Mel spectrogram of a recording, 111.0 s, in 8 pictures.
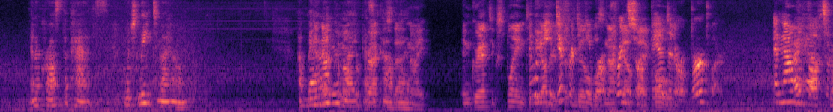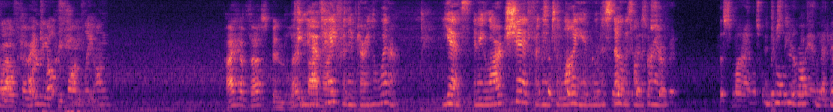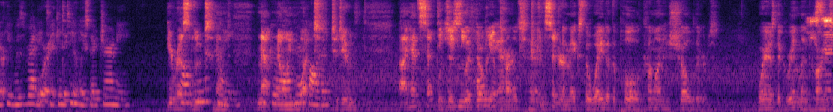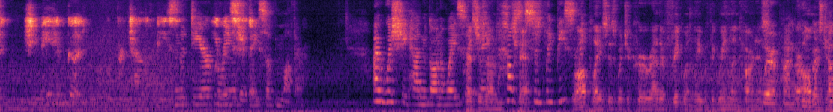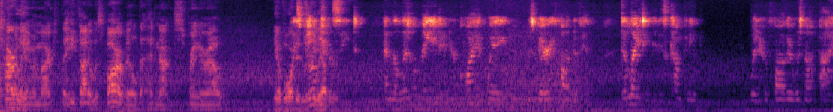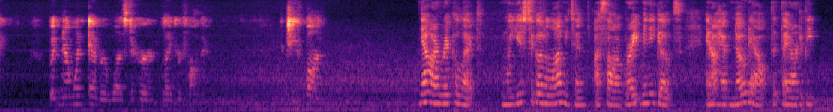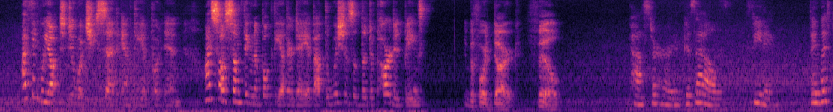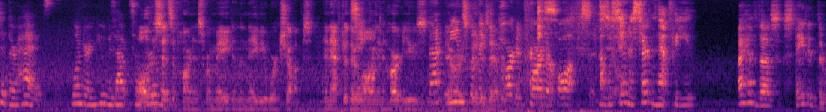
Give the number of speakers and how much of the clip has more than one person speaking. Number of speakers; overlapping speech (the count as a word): ten, about 28%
